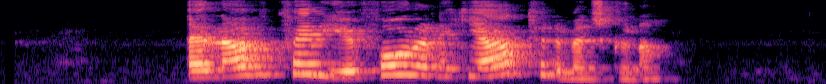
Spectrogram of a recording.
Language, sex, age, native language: Icelandic, female, 40-49, Icelandic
